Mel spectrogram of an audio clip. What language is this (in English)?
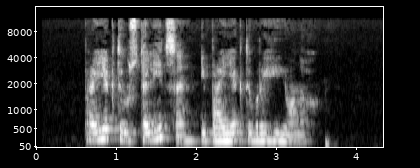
Belarusian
